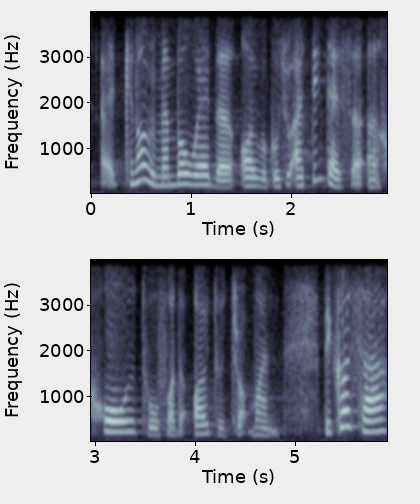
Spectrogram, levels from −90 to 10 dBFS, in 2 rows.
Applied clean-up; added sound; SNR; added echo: none; none; none; none.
